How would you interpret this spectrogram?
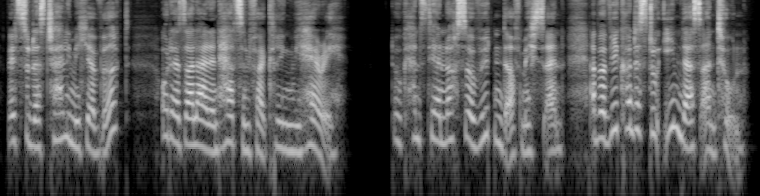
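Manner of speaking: loud, rising angry accusation; hurt and furious, voice climbing; angry outburst. A narrator's reading. Bella confronts Jacob angrily.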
